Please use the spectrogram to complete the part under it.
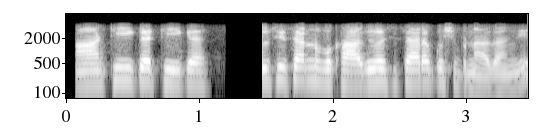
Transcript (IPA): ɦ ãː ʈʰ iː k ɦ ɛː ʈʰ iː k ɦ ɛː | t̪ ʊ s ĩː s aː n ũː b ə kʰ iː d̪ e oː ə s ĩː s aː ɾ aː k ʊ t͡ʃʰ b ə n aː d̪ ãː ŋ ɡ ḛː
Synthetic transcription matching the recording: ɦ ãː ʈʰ iː k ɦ ɛː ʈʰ iː k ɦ ɛː | t̪ ʊ s ĩː s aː n ũː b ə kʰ aː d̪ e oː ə s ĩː s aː ɾ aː k ʊ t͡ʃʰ b ə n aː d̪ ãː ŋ ɡ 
